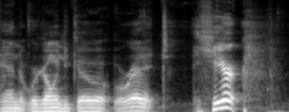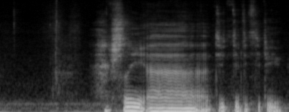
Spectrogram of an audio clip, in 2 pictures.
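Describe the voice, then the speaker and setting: Fairly slow, medium-pitched speech from a man, with ordinary pitch variation in audible room echo. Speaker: video editing tutorial creator. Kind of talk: tutorial. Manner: halting, filler-heavy; casual, thinking aloud.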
